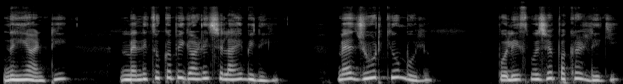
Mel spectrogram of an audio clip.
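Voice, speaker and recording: A woman voicing a frightened teenage daughter who pleads in a raised, higher voice. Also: animated, warm tone. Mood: pleading. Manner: pleading, tearful.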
